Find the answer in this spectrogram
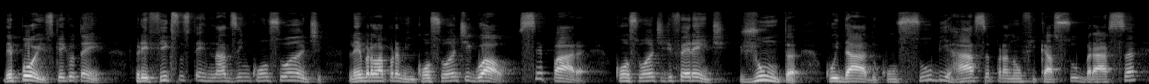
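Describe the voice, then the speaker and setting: A woman's voice: deep voice, measured pace, hardly any pauses, a little mellow. A woman teacher giving a recorded grammar lesson, explaining step by step and checking in with her students. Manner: didactic, repeats key words, checks in with "tudo bem?".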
